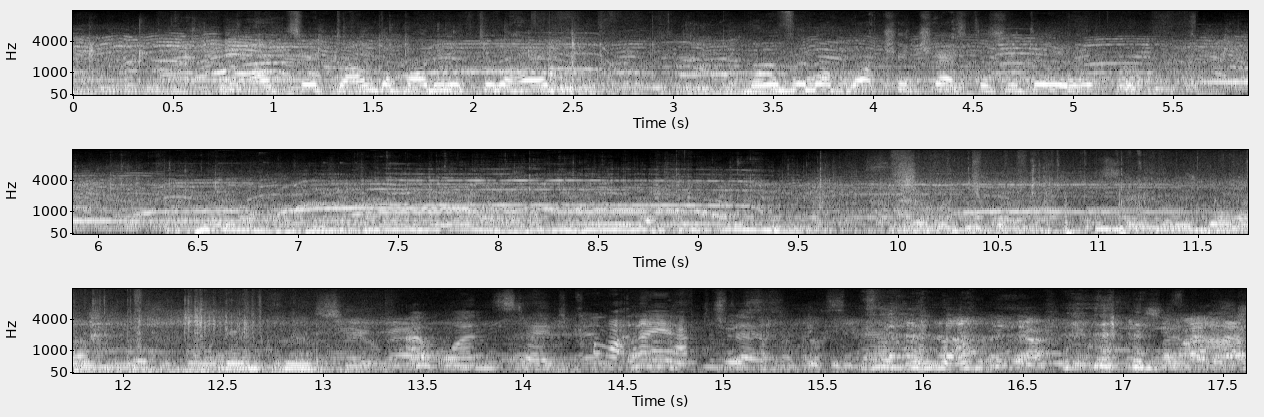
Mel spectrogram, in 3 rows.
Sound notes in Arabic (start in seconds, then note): 7.1 مذيع مكتوم; 9.5 غارقة في ثرثرة جماعية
